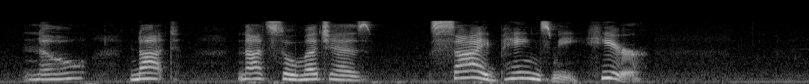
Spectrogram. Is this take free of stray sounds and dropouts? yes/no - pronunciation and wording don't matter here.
yes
